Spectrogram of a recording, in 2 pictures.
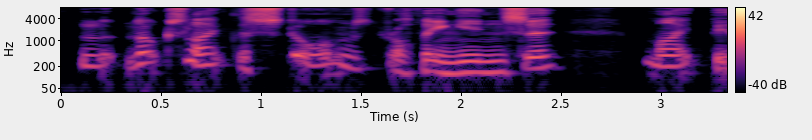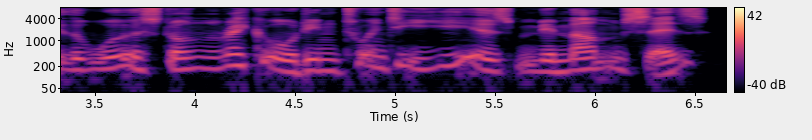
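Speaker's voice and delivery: put-on high, nervous, fumbling boy's voice; high-pitched bumbling schoolboy, eager to please. A narrator's reading. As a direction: stammer it out like a flustered young lad trying to lighten the mood. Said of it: "bumbled the boy".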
